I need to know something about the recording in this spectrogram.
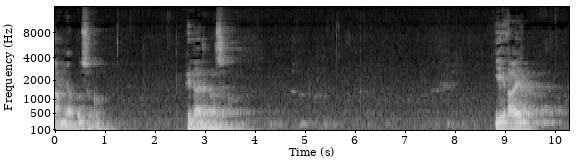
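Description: An elderly man speaks slowly and solemnly into a microphone, with long pauses.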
